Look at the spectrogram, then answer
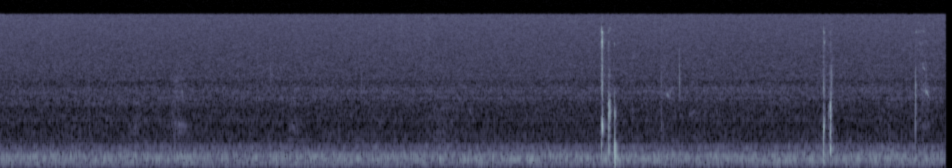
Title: First day of life hiccups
